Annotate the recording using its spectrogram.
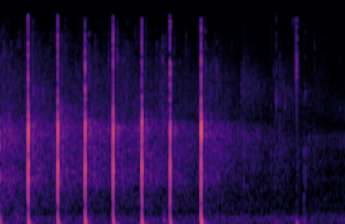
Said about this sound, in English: So thank you. Can you give a round of applause to all those who helped out last week?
